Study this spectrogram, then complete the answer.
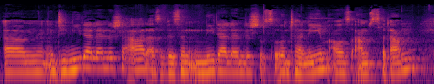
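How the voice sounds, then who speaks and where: Amid noticeable background noise and audible room echo, a woman speaks in a very deep, low voice. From Bavaria (Augsburg). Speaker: company press spokesperson. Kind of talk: interview.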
